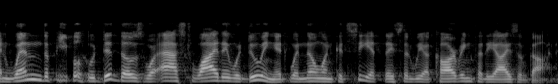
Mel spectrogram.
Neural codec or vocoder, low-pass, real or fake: codec, 16 kHz, 4 kbps, FunCodec, trained on LibriTTS, 50 frames a second; 7.2 kHz; fake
